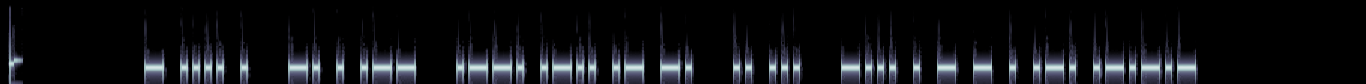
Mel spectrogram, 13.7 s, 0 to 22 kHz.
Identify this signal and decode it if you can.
Morse code, heard as a keyed tone, about 20 wpm, 700 Hz. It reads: THE NEW PLAN IS BETTER.
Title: Sentences with 2-Word Phrases - 20wpm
